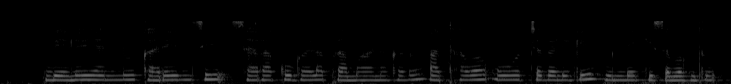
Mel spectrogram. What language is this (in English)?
Kannada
